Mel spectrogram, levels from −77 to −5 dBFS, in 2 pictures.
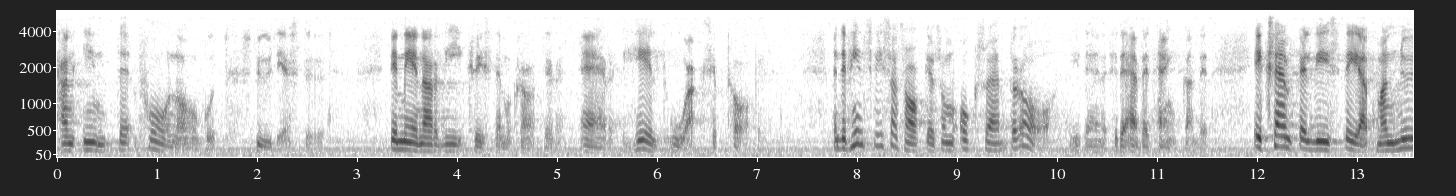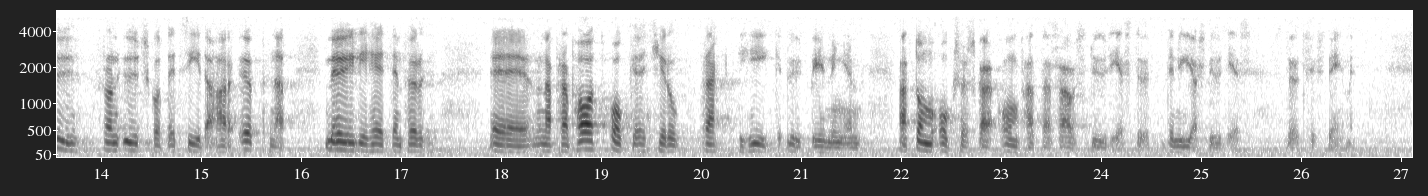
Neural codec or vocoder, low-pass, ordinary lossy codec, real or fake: vocoder, 22.05 kHz, 80 mel bands, WaveNeXt; 5.4 kHz; Opus, 24 kbps; fake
